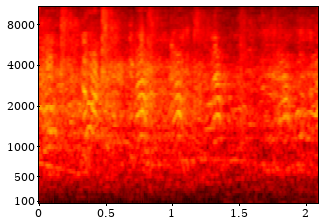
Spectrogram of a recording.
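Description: Audience laughing: many overlapping laughs from a crowd.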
